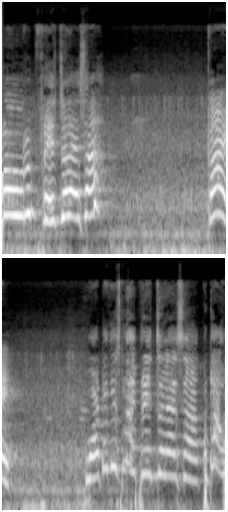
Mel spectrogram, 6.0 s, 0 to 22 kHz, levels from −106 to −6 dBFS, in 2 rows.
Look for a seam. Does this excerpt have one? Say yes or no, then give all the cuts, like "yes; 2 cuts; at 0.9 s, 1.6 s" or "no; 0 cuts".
no; 0 cuts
